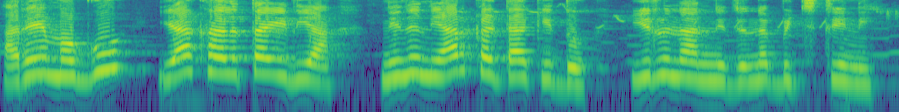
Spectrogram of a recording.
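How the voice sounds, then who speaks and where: A woman voicing a kind, childless man in a cartoon who gently coaxes a lost boy. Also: sits high, fairly quick, faint music behind, pitched above the performer's own voice, close to an everyday voice. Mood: gentle, concerned. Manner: gentle, coaxing.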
